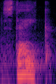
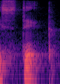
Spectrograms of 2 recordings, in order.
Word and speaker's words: steak: you order a steak a steak pronunciation steak s-t-e-a-k but eighty percent of the time my students say stick and I start laughing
